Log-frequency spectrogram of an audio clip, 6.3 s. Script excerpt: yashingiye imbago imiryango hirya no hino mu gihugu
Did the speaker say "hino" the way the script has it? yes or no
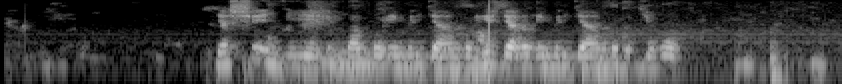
no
